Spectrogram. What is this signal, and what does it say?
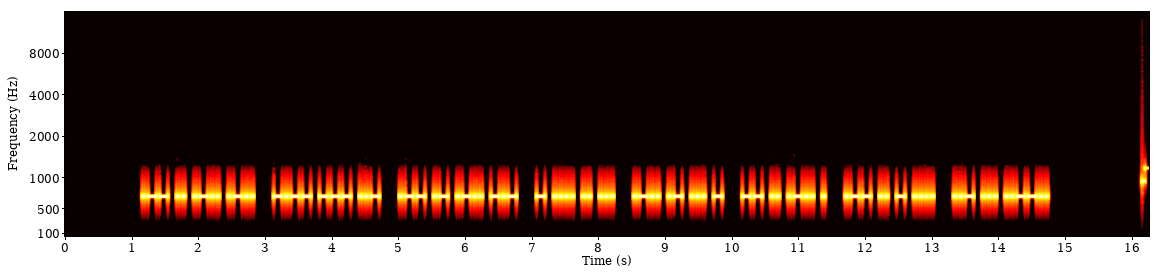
Morse code, heard as a keyed tone, about 28 wpm, 700 Hz. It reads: WILL YOU WALK THIS LAST MILE WITH US?
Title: Sentences from Top 1000 Words - Review Part 1 - 28wpm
